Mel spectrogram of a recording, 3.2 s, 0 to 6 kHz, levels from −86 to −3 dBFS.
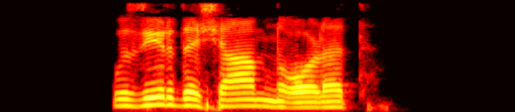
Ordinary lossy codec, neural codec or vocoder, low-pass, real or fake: MP3, 48 kbps; none; 5.4 kHz; real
